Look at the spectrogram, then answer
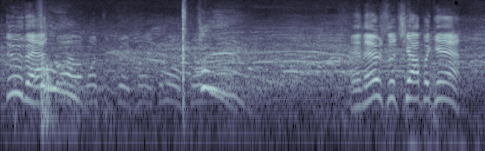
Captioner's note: crowd cheering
